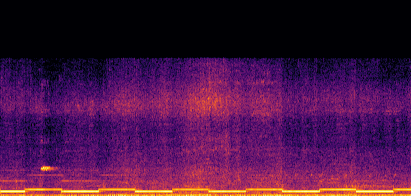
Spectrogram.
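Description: Railway level-crossing warning signal sounding its steady two-tone electronic alarm, switching between a higher and a lower note about every three-quarters of a second. It warns that a train is approaching and the barrier is down. Motorcycle engines run underneath.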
